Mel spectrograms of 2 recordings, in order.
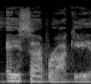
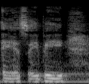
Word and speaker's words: ASAP Rocky: I said, "Oh, ASAP Rocky." And everybody like roll their eyes. It's like, "It's ASAP Rocky. It's not ASAP."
